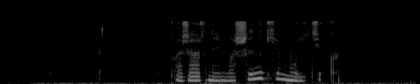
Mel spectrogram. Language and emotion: Russian, neutral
